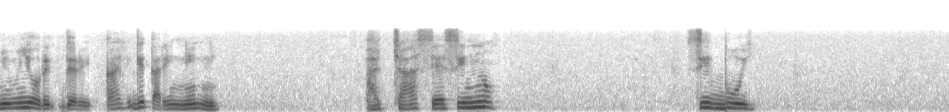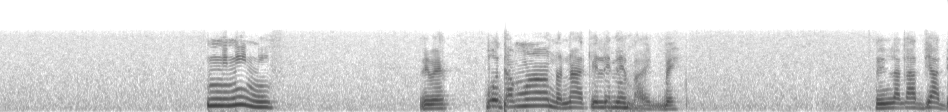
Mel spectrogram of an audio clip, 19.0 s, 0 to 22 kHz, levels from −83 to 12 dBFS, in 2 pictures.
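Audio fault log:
throughout, gain pumping: The room noise sits normally far below the speech, and the gain swings by around 10 dB. Loud and soft passages sit unnaturally close together, most likely from input gain set far too high with a fast limiter clamping it.
0.54–0.68 s, 3.11–3.70 s, 6.27–6.72 s, 13.92–14.69 s, 15.56–15.96 s, 17.23–17.67 s, AMR bit errors: The speech turns hoarse, scratchy and gargly while keeping roughly its pitch and level. Weakly protected bits in the AMR-WB frames were corrupted, misplacing excitation pulses and skewing the finer gain and spectral values. The bursts near 3.1 s and 6.3 s are heaviest, and the one at 17.2 s is mildest.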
